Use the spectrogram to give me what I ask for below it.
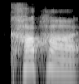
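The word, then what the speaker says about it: Kapha: kafa it's actually Kapa with an aspirated H Capa is water and Earth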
